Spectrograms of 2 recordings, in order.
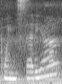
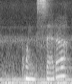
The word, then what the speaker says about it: poinsettia: Obviously, the poinsettia. You can say poinsettia or you can say poinsetta.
